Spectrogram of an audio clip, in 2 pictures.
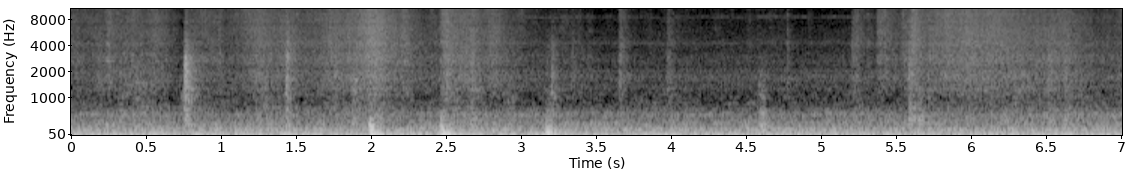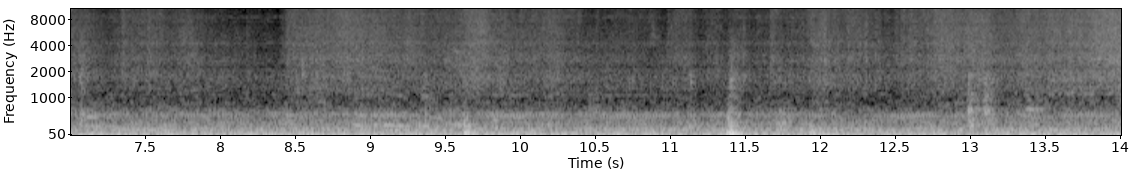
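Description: Steady low rumble of a high-speed train carriage running, with a few dull thumps about two to three seconds in and again near the eleven-second mark.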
